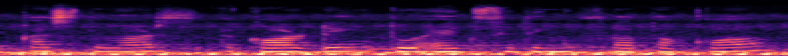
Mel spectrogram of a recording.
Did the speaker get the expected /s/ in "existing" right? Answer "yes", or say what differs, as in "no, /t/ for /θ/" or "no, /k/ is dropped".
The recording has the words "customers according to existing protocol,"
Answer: no, /s/ is dropped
